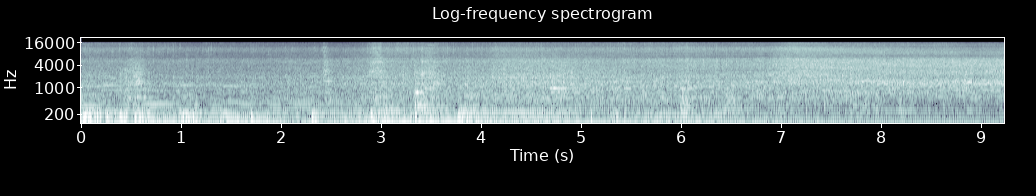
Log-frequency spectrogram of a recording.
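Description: Strips of meat and vegetables sizzling on a very hot flat-top griddle plate. A metal spatula scrapes and turns them across the plate several times.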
